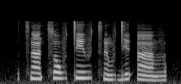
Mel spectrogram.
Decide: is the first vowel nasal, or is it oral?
nasal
